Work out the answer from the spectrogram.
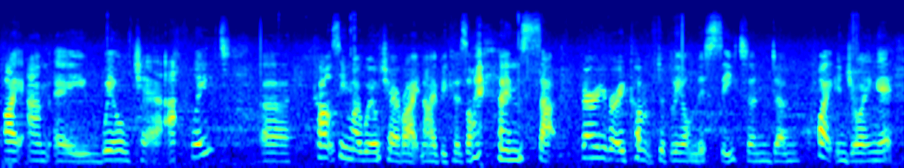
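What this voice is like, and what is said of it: British accent. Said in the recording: “originally you might be able to tell from the accent, from the ... UK ... Fellow Brit ... I haven't managed to shake it”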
